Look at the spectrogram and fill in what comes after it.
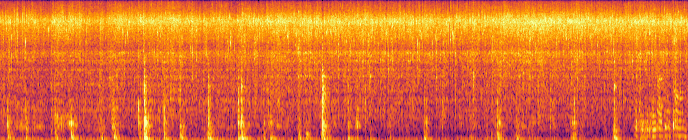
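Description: Onion sizzling in hot oil in a non-stick frying pan, with a steady hiss. A spatula scrapes and taps against the pan every second or so as the onion pieces are stirred and separated.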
